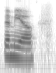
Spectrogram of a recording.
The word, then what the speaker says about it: Vimeo: He put it out on, how do you say it? Vimeo? – Vimeo.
